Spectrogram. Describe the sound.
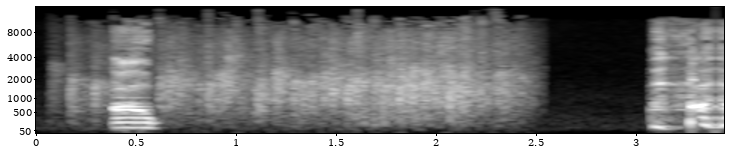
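A burst of applause for award winners, dense steady clapping for about two and a half seconds before it cuts off, with a brief voice cutting in at the start and again after the clapping stops.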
